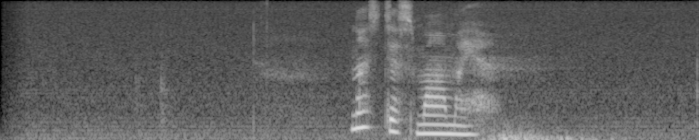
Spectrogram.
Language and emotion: Russian, sad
